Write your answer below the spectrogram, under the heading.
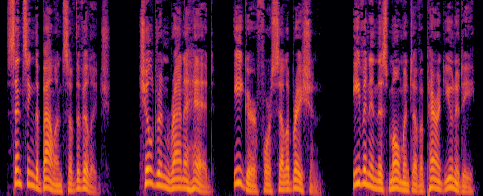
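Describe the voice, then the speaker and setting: A man narrating a scripted folktale in a solemn, portentous way, in short measured phrases. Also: medium pitch, dry recording, studio quality. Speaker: storyteller, narrator.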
